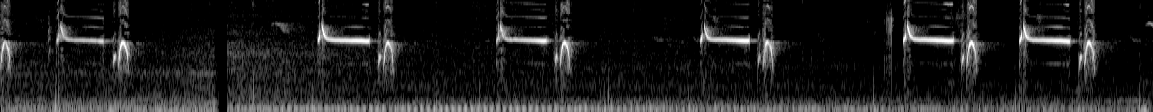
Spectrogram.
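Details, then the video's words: Prinia singing, used to get cage birds singing: repeated phrases of a sharp whistle dropping to a steady high note plus a short buzzy trailing note, about five phrases at uneven intervals, with low hum behind. "SEKALI PUTAR PRENJAK LANGSUNG BUNYI dan Tambah gacor!!"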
